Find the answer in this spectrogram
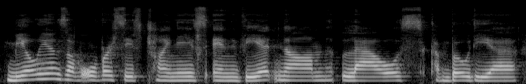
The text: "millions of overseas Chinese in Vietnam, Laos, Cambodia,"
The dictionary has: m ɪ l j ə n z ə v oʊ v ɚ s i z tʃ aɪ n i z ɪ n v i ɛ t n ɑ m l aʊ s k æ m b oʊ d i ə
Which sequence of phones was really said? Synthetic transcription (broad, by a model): m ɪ l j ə n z ə v oʊ v ɚ s i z tʃ aɪ n i z ɪ n v i ɛ t n ɑ m l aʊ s k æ m b oʊ d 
